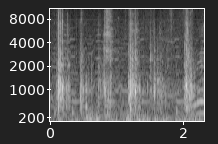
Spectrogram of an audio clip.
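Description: Wooden handloom clacking as it is worked: a series of sharp, uneven wooden knocks from the beater and shuttle.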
